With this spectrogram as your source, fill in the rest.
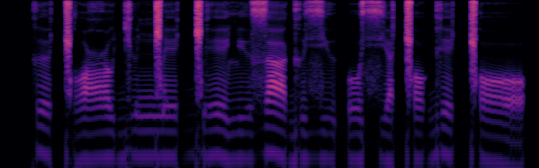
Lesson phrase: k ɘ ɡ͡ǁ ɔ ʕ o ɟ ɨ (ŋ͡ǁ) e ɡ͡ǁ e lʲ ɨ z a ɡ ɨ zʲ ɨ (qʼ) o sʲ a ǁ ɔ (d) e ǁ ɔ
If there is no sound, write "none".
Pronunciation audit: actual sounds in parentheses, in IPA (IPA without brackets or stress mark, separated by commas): ŋ͡ǁ, ʔ, ɡ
